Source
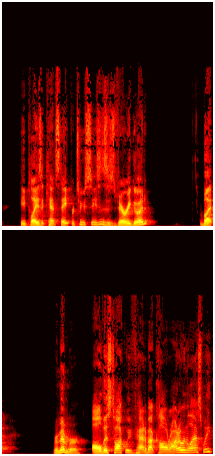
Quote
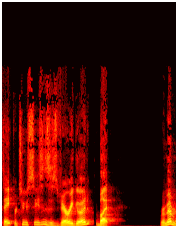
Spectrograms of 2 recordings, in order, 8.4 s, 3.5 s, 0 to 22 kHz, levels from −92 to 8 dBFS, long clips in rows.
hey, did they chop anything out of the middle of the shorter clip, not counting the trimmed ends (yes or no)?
yes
